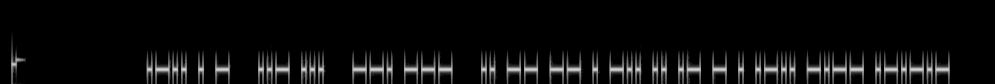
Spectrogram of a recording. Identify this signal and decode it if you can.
Morse code, heard as a keyed tone, about 28 wpm, 700 Hz. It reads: LET US GO IMMEDIATELY.
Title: Sentences from Top 1100 Words 28wpm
